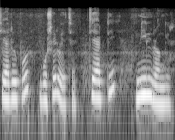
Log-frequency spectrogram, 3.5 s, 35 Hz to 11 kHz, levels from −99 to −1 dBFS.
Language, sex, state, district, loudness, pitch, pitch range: Bengali, female, West Bengal, Alipurduar, -14 LUFS, 200 Hz, 180-230 Hz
